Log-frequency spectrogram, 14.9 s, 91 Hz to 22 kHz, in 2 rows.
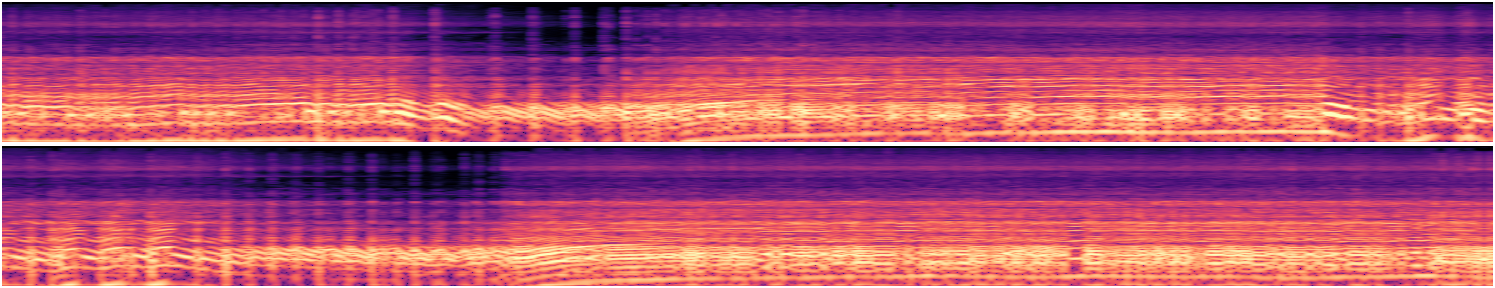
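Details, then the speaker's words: Poulan 4218A homeowner chainsaw, modified, first start after about six weeks idle, at higher mountain elevation; revs hard and screams thin at full throttle, running a bit lean, owner suspects mixture screws backing out. "um so it's a bit lean um one thing i find about these cheaper pole and homeowner saws is it's i don't know if the screws are backing out for the mixture or not it seems like maybe they are"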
